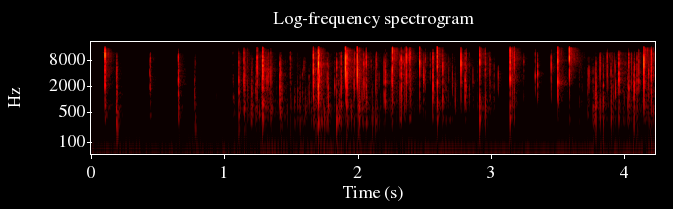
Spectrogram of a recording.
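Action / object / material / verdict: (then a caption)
scrape / cellophane bag of dried potpourri / cellophane, dried plant / none. A clear cellophane bag full of dried potpourri botanicals is squeezed and crunched with both hands. A few sharp, separate crackles open the clip, then the crinkling turns dense and continuous with bright, crisp crunches. Each snap stops almost instantly, with very little low end.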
